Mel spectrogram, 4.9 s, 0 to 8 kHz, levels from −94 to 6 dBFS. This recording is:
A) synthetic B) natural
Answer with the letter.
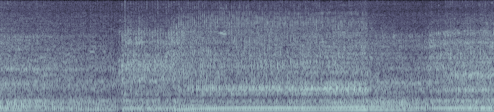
B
